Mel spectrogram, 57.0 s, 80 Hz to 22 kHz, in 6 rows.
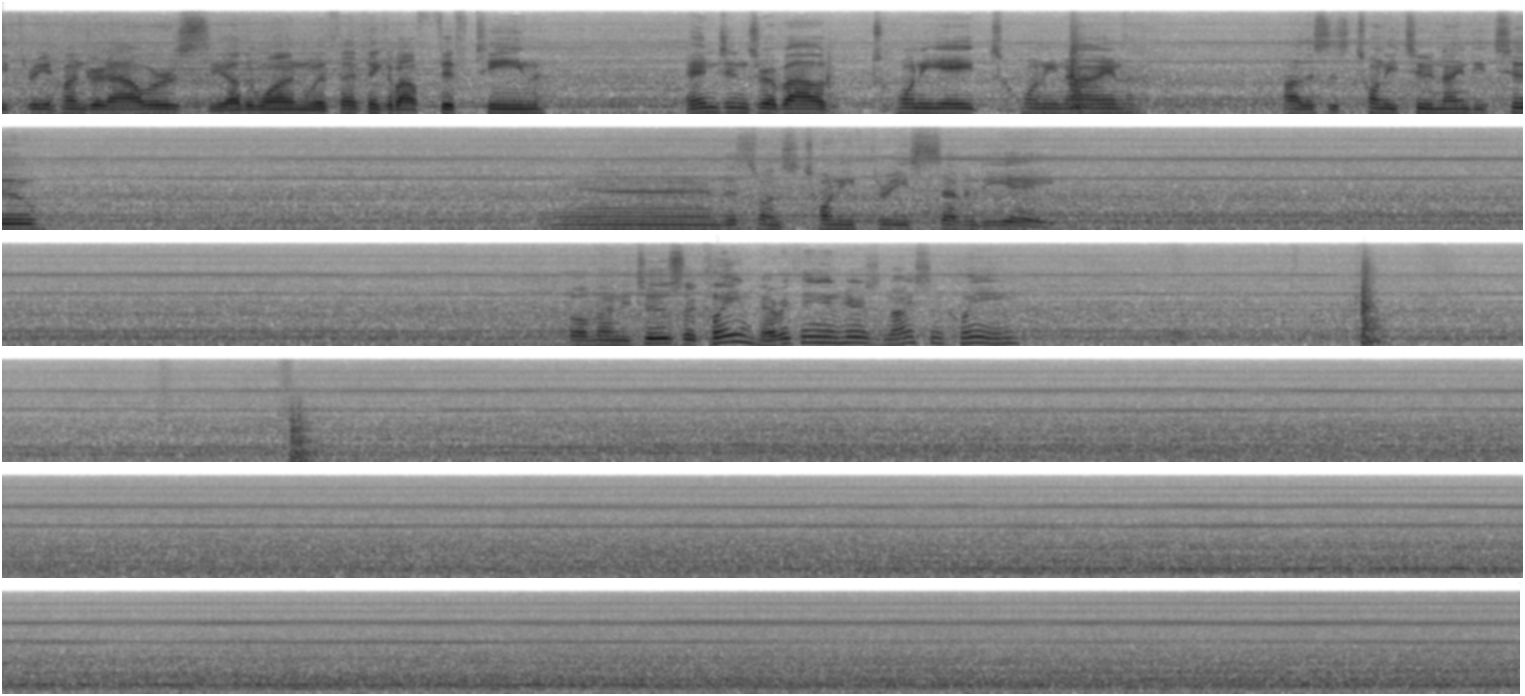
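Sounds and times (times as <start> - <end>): high whines: 4.2 - 7.4, 22.4 - 31.7
diesel generator droning: 4.2 - 9.8, 12.8 - 16.3, 22.4 - 25.6
sharp knocks: 27.4 - 27.8, 30.3 - 30.6.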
